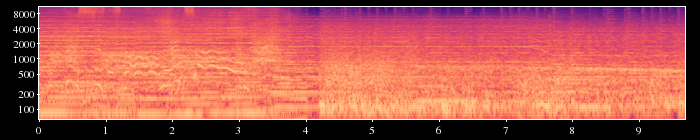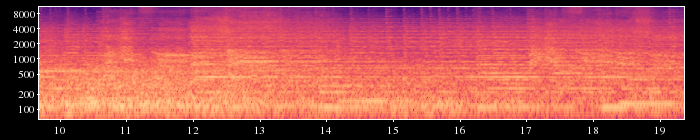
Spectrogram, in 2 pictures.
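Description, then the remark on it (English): A chill storm gale, growing stronger and shaking the walls of a house, roars steadily and loudly throughout, with layered whistling, howling tones and a pitch that slowly glides downward midway; no voices are heard. “The gale is chill and grows yet stronger. These walls are shaking.”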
